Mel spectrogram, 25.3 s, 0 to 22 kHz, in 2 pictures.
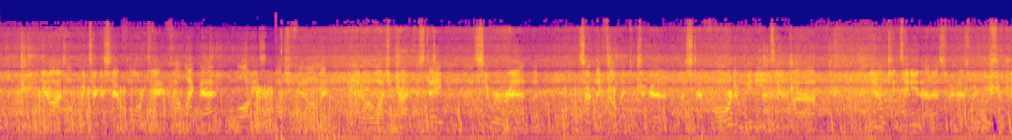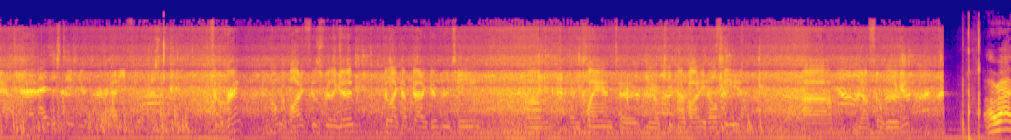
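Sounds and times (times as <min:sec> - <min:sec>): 
wind buffeting an outdoor microphone at a football practice: 0:00.0 - 0:24.1
people talking at a football practice: 0:00.0 - 0:25.2.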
